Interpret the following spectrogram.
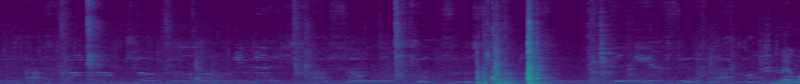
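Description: Two sharp clunks about five seconds in, from the metal baking pan and oven being handled as the meatloaves come out, over quiet background music with held notes.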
